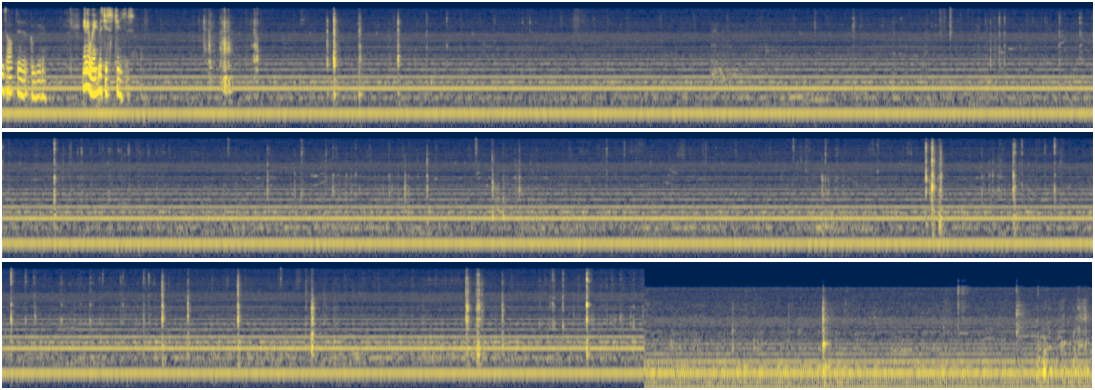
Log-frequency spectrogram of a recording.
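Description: Steady electrical mains hum with scattered light clicks and taps of laptop parts being handled, louder knocks in the first couple of seconds. The hum changes abruptly near the end.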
